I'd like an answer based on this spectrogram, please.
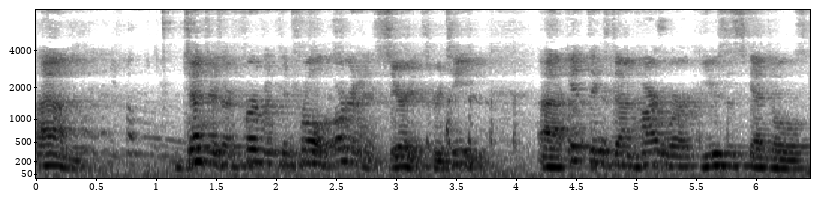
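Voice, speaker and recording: A man with a fairly high pitch talks at a moderate pace with lively intonation. Audible room echo and noticeable background noise are present. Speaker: conference speaker. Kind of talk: conference talk. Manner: loud.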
